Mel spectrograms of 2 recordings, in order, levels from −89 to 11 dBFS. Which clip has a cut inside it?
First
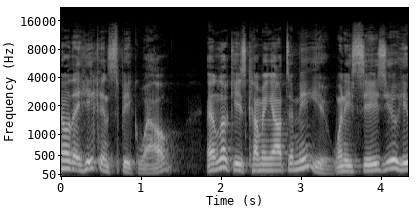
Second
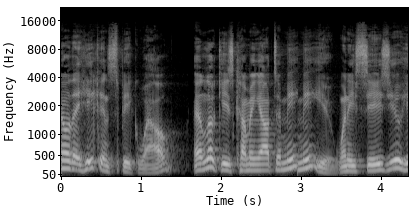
second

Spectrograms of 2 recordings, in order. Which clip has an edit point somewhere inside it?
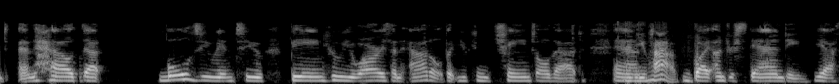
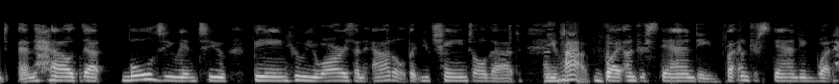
second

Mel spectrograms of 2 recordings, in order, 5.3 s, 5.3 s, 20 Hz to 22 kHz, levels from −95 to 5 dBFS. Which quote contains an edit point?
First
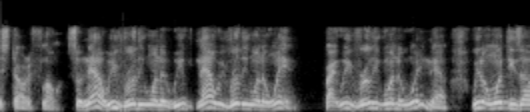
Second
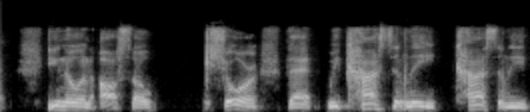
second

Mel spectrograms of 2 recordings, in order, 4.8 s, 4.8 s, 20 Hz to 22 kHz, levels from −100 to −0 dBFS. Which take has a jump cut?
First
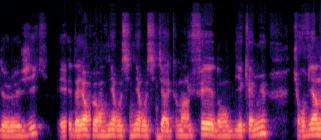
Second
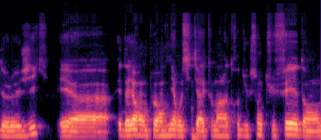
first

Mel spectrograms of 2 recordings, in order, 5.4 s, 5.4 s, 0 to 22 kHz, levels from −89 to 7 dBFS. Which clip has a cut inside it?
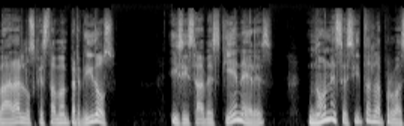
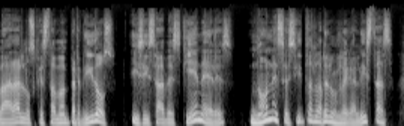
second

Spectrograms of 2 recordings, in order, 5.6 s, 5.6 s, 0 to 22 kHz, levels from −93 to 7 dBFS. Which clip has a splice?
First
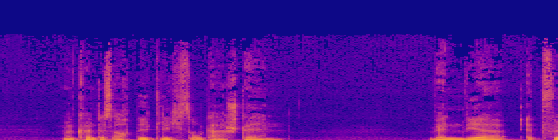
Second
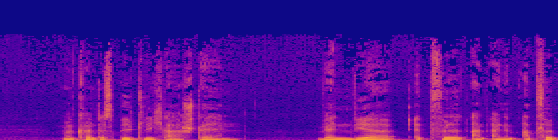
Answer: second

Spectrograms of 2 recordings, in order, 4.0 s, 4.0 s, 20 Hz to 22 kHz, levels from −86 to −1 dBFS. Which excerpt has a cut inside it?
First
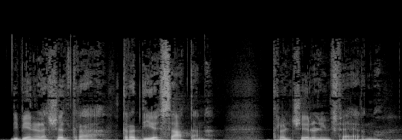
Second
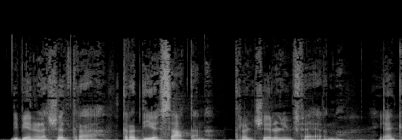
second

